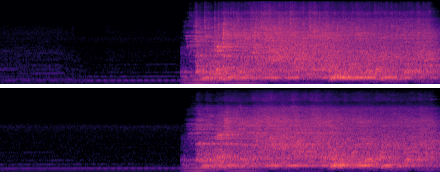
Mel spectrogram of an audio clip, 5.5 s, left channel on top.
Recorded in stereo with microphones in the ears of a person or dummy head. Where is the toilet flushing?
85° left, 1.9 m.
